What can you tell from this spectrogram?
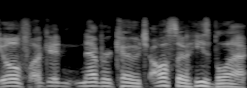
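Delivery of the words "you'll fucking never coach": put-on old cigar-smoker voice.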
